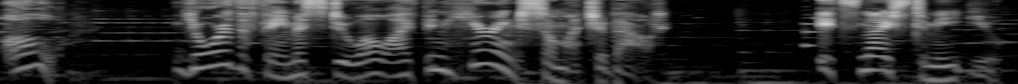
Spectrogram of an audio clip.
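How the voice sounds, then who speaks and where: A man's voice: sits high, wildly swooping pitch, moderate pace, bright, forceful tone, faint music behind, full character voice. A man voicing a friendly, hesitant young man in a video game, trailing off as he chats.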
